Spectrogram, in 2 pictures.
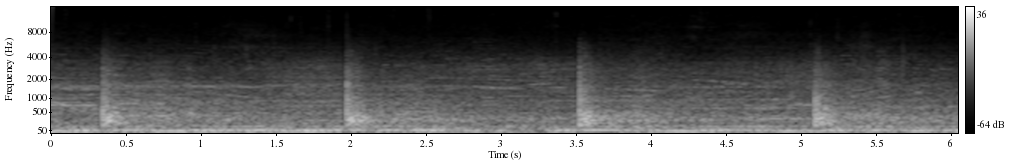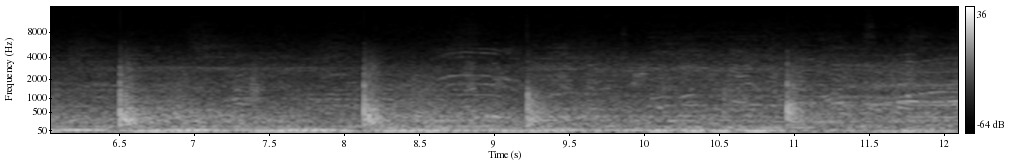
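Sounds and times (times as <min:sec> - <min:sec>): fireworks bursting: 0:00.0 - 0:04.3, 0:05.0 - 0:07.2, 0:08.0 - 0:09.7
steady low rumble: 0:00.0 - 0:12.0.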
